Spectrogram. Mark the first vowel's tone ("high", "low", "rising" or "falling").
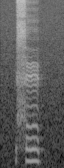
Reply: falling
